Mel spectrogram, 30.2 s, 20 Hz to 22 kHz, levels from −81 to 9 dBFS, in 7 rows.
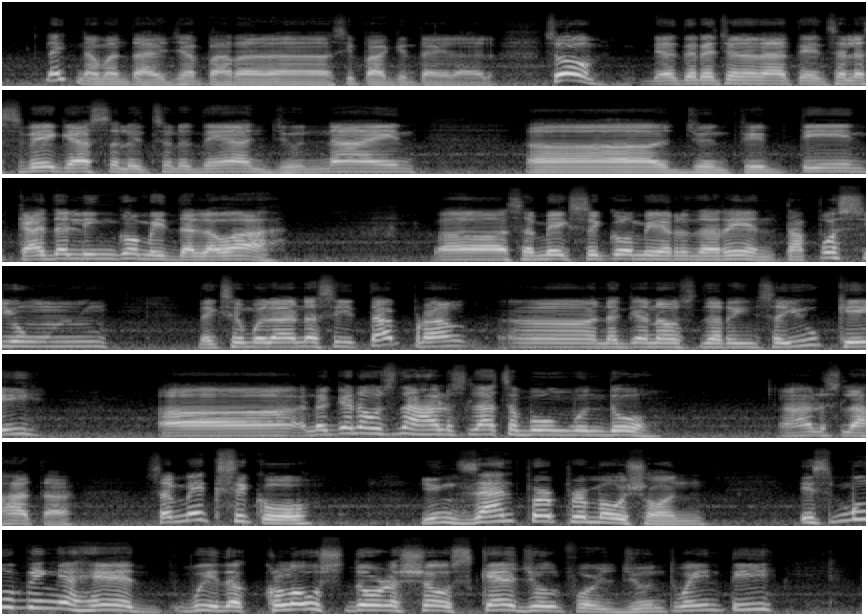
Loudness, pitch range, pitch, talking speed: -16 LUFS, 140-215 Hz, 170 Hz, 150 wpm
